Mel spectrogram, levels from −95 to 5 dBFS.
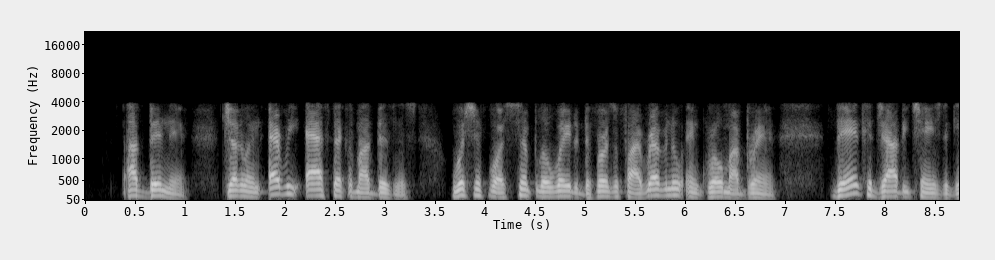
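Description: From start to finish the speech sounds slightly rough and synthetic, with nothing above 4 kHz, the plainly audible signature of the G.729 codec, consistent with its 8 kbit/s rate. Each 10 ms frame is rebuilt from a vocal tract filter, a pitch predictor and a few pulses.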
